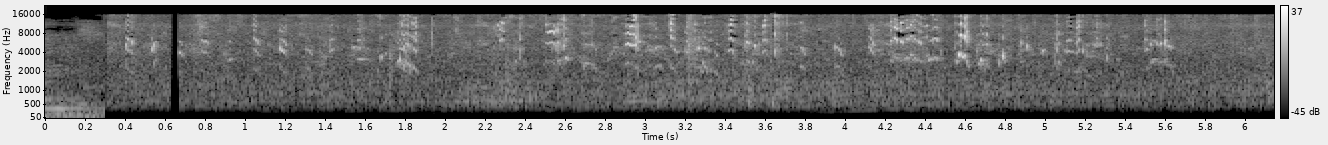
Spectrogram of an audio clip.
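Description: Small birds chirping, many short scattered calls overlapping over a steady hiss.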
